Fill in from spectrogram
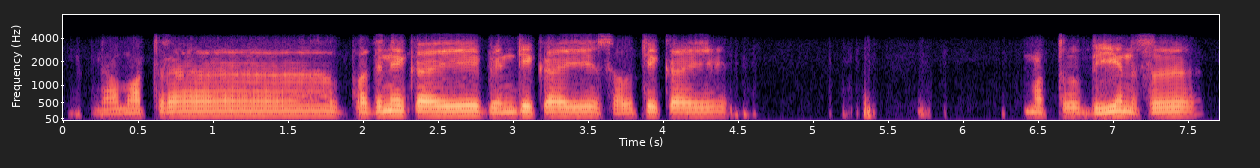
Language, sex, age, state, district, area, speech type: Kannada, male, 45-60, Karnataka, Bagalkot, rural, conversation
